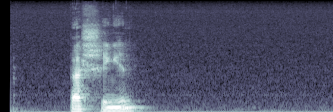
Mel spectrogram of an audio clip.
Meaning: definite masculine singular of bæsjing
- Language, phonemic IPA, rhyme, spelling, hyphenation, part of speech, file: Norwegian Bokmål, /ˈbæʃɪŋn̩/, -ɪŋn̩, bæsjingen, bæsj‧ing‧en, noun, Nb-bæsjingen.ogg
